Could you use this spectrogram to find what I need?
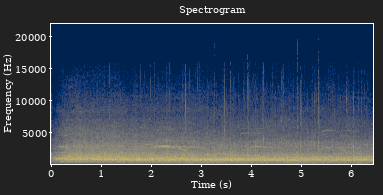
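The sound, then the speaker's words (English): Football crowd roaring at Morumbi Stadium in Brazil during a Brazil versus Bolivia match, a dense, loud, unbroken wash of cheering and shouting voices holding steady throughout. “I went to Morumbi Stadium to record a game between Brazil and Bolivia, and the crowd was insane.”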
